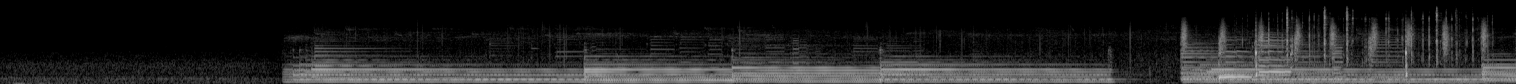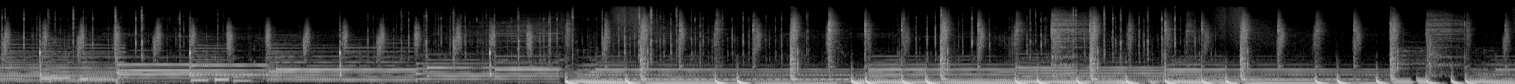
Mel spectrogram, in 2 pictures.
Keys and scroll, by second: 0.5 super+w, 2.0 super+h.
